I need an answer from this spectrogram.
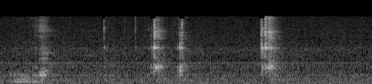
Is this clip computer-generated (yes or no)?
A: no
